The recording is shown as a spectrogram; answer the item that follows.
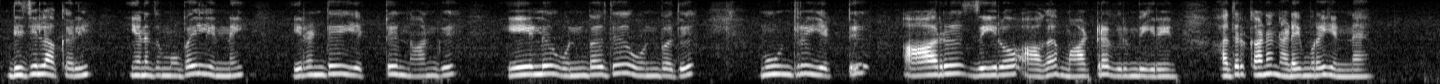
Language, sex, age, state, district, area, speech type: Tamil, female, 18-30, Tamil Nadu, Tirunelveli, rural, read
